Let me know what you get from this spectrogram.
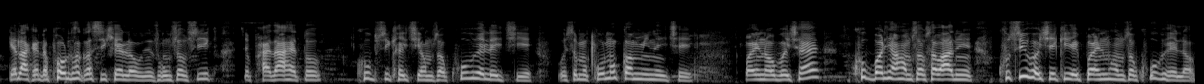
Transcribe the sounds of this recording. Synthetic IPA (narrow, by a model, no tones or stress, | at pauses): kelakeɖəpʰoɾd̪ʱəkəsikʰeləud͡ʒesɦəmsəbsikʰd͡ʒepʰajd̪aɦet̪ɔ | kʰubsikʰɛt͡ʃʰijɛɦəmsəb̚kʰubɦelɛt͡ʃʰijɛoisəmmekonokəminɛjt͡ʃʰɛpəɪnɔbɛt͡ʃʰɛt̪ɔkʰubːəɽ̤ijaɦəmsəbsəbad̪mikʰusiɦojt͡ʃʰɛkieipəɪnmeɦəmsəb̚kʰubɦelə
